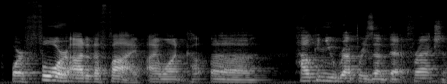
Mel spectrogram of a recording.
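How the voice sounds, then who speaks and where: A man with a fairly high pitch speaks with lively intonation, and audible room echo surrounds his voice. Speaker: schoolteacher. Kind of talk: recorded lesson for students. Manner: casual, hesitant; fast.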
